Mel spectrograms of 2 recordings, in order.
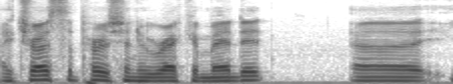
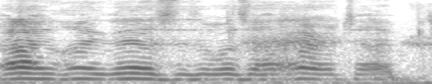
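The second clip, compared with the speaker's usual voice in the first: put-on very old man voice, much quieter, slower; 6 semitones higher, 17 dB quieter than usual. Telling another speaker his voice was hard to hear, in a very old man voice. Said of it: "I went like with a very old man voice".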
